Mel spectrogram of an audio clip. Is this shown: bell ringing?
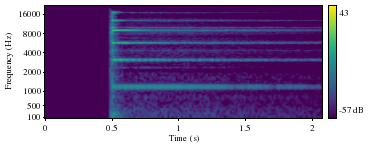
yes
